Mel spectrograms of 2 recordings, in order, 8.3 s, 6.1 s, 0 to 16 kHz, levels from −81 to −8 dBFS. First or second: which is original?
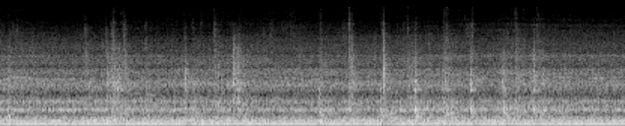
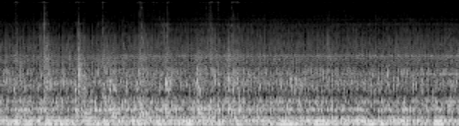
first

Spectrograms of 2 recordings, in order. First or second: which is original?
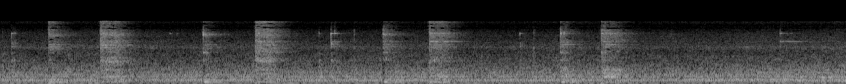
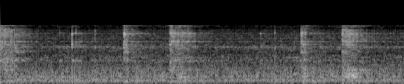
first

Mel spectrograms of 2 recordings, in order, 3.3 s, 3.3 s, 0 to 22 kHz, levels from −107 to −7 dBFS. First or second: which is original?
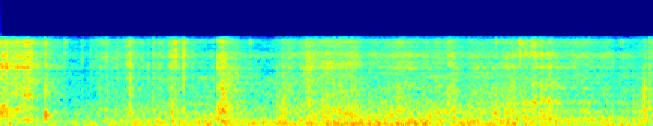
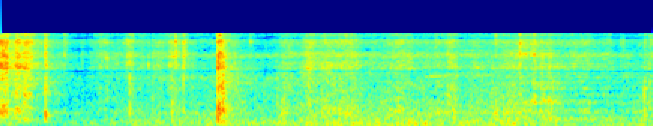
second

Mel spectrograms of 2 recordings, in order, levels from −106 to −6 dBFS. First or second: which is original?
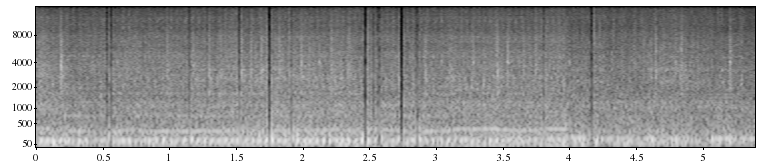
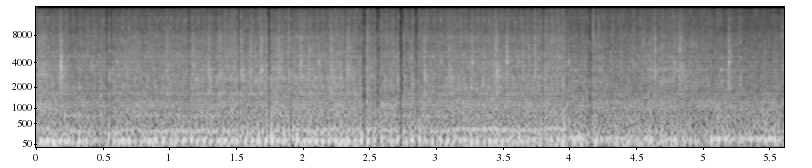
first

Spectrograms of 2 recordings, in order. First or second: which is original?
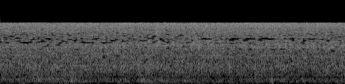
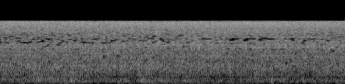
first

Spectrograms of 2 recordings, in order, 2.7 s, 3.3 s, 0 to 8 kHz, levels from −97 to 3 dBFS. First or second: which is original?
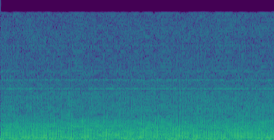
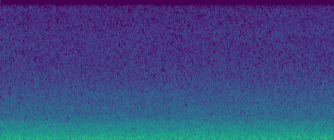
second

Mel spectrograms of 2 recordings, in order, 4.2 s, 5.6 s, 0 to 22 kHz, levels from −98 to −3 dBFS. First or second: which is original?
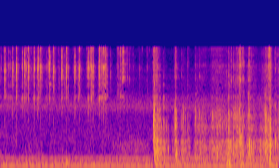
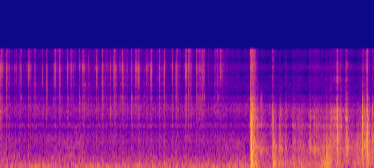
first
